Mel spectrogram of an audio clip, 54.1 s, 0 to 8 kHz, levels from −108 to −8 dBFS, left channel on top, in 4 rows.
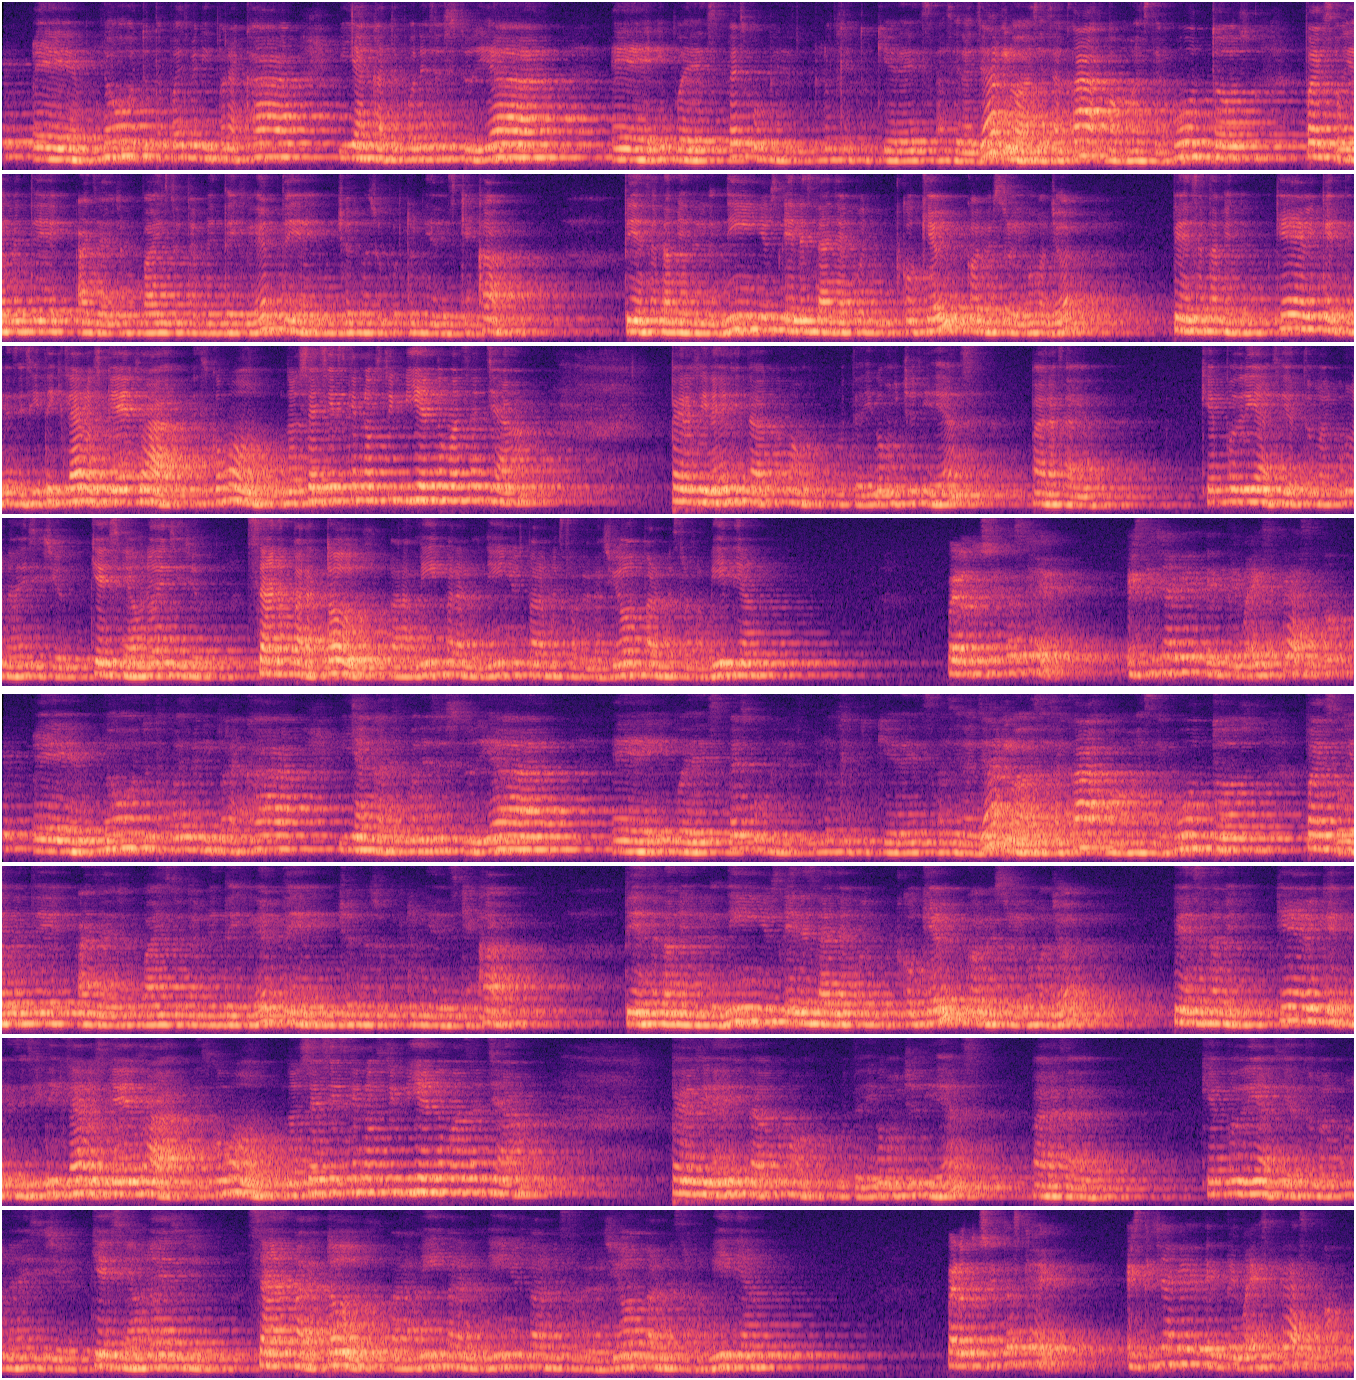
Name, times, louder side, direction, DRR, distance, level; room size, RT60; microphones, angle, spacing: voice 1, 0.3-5.5 6.1-18.6 19.7-24.3 25.2-32.3 32.6-33.2 33.7-36.7 37.3-38.1 39.0-42.7 43.0-48.1, left 1 dB, 50° left, -2 dB, 1.4 m, -26 dB
voice 2, 50.0-51.1 51.8-53.9, equal, 55° right, -5 dB, 2.2 m, -28 dB
11.0 x 4.4 x 5.5 m, 2.5 s
head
